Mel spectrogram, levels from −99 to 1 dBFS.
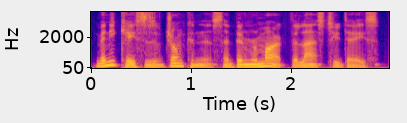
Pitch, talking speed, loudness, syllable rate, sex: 105 Hz, 220 wpm, -17 LUFS, 6.0 syllables/s, male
